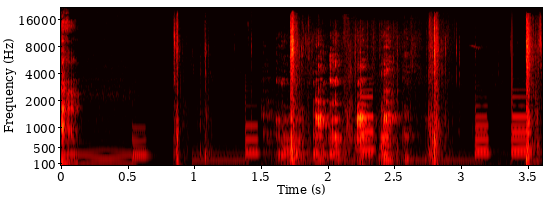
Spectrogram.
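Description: A pig oinks and grunts repeatedly in short, uneven bursts, fairly loud, with brief pauses between the squealy snorts and no talking, as a pig farmer leads it home.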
